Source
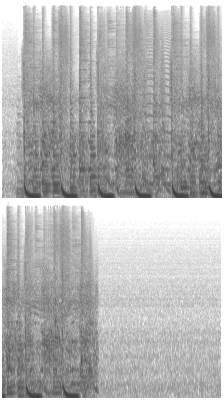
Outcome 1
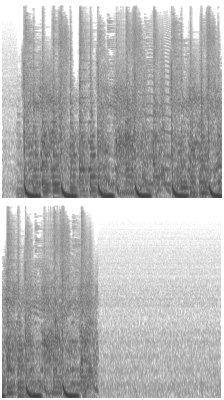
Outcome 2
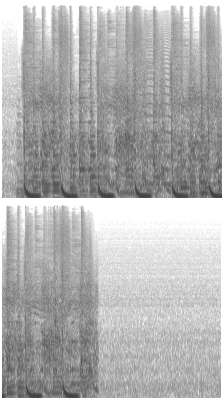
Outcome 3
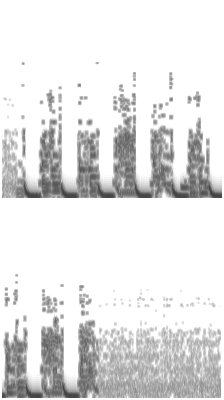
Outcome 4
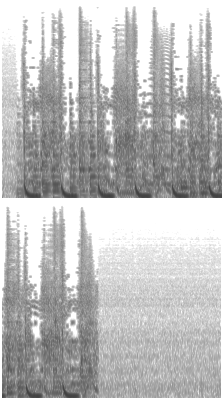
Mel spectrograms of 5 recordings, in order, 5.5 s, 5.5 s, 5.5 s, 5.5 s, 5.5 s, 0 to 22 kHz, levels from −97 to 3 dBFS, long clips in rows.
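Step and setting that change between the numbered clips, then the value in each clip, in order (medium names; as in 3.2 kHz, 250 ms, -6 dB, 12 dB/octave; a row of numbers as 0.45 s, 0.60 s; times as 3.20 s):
spectral gate, under each frame's peak: -45 dB, -55 dB, -10 dB, -30 dB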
